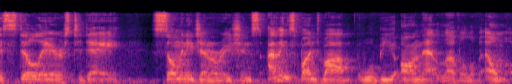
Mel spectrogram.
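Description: With audible room echo and noticeable background noise, a man with an American accent talks at a fairly quick pace, medium pitch, and fairly even intonation. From New York, the Bronx. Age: 20s. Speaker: podcast host. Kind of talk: casual chat. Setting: home studio.

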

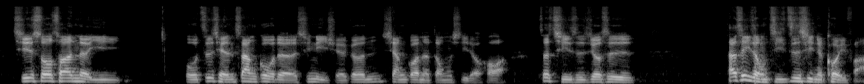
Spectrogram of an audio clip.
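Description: Moderate-speed speech from a man, with pitch that varies in an ordinary way. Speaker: bookstore owner and dating commentator. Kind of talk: casual chat.

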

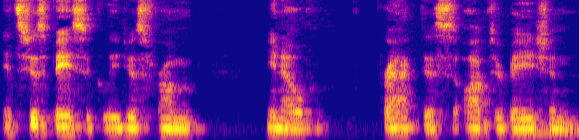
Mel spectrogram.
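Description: A man with an American accent speaks at a moderate pace in a somewhat breathy voice, his pitch swinging very widely. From Boston, Massachusetts (West Roxbury). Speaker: painter. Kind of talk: interview. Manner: halting, many fillers.

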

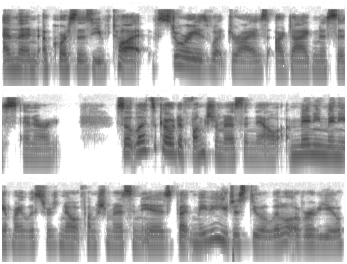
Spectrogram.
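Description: Very fast, enthusiastic speech from a woman with an American accent and a fairly low pitch, against a quiet background. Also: ordinary pitch variation. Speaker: podcast host and physician. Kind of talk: interview.

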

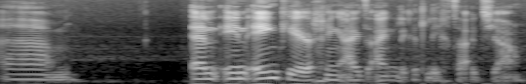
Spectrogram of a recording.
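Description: A fairly slow pace with very wide pitch swings. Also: woman. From Rotterdam-Zuid, Netherlands. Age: 30s. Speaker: holistic therapist. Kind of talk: panel discussion.

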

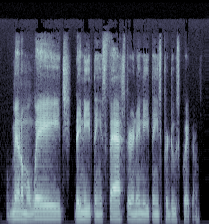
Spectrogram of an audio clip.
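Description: In a Southern US accent, the speech stays monotone and flat, with a dry, close sound free of echo on a very clean recording against a silent background. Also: man. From South Carolina. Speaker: automation researcher. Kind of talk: radio interview.

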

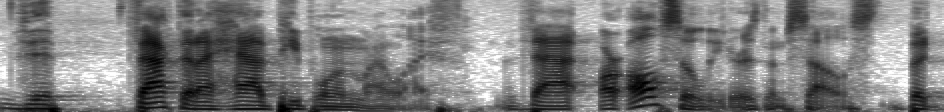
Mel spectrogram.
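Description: This man has an ordinary speaking voice, fairly low in pitch, at a moderate pace. The recording is very clean, with a silent background. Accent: American. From Wisconsin. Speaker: tech company founder and CEO. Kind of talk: casual interview. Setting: guest's office.

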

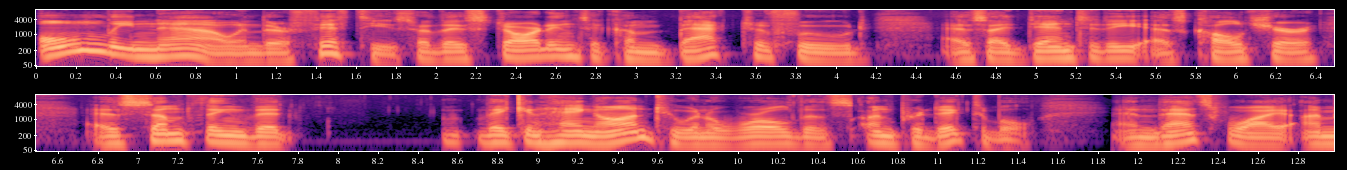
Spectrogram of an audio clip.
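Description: Against a quiet background, a man with a plain, everyday voice speaks at a moderate pace and fairly low pitch, with ordinary pitch variation. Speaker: food writer and author. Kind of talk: interview.

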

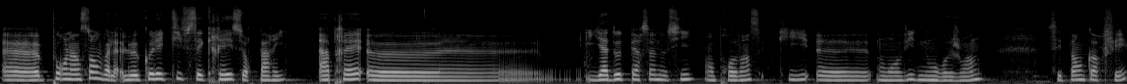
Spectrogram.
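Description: A woman's dark, mellow voice at medium pitch, very slow and fairly even in intonation, in a very clean recording with a silent background. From Normandy, rural France. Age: 20s. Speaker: nurse, feminist collective activist. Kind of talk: radio interview.

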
